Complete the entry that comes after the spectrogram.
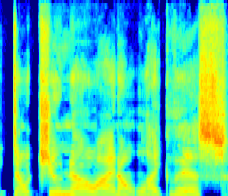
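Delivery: put-on high, slow, whiny kid voice; whiny child. Boy whines at his dad about the dinner. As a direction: pout it out like a fussy child. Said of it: "And I said".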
